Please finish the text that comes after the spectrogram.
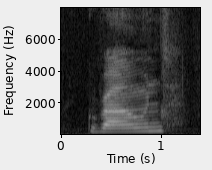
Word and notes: groaned: American English

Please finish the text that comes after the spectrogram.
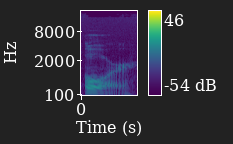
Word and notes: oar: American English

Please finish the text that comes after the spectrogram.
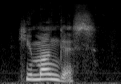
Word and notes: humongous: American English

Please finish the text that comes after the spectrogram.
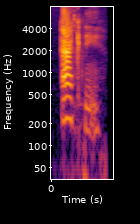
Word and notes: acne: American English

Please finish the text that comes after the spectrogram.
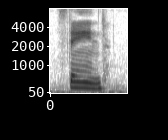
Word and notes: stained: American English

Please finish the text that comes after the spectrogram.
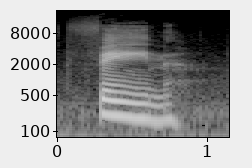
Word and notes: fain: American English

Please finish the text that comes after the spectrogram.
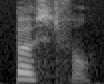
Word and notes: boastful: American English

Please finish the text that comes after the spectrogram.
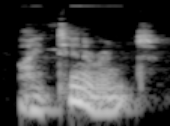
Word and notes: itinerant: British English

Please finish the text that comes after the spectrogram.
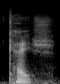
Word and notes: cache: Australian English

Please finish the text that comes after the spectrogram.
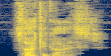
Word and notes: zeitgeist: Australian English

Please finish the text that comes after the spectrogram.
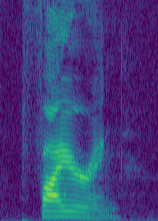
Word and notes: firing: American English

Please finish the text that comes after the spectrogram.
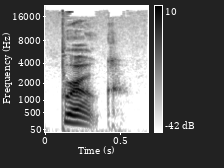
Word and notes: broke: American English

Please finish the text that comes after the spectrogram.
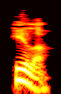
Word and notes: heeler: Australian English

